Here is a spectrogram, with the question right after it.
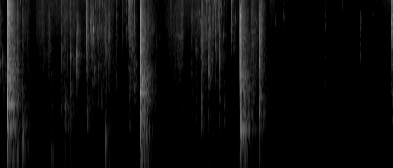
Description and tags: Water Bottle Thrown to Ground
bottle, floor, water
